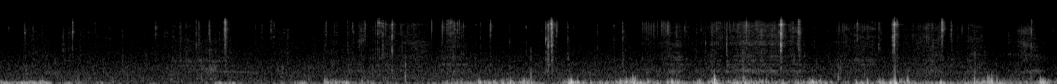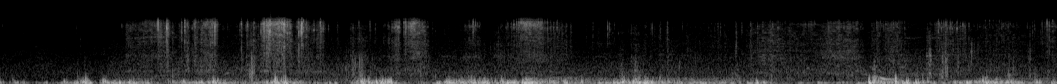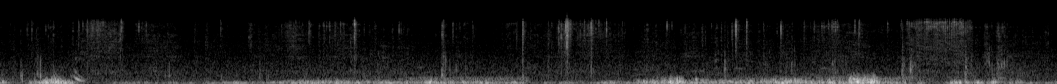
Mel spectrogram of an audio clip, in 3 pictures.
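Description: Irregular low rumble of wind and handling on the camera's microphone, with scattered sharp metallic clicks typical of via ferrata carabiners clipping and sliding on the steel safety cable.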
